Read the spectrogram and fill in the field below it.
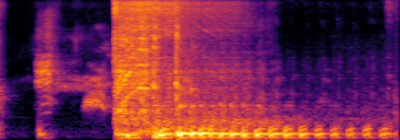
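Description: A Royal Enfield Bullet motorcycle fitted with a new silencer cranks and fires up, settling into a loud, close, steady thumping idle with an even, rhythmic beat.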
